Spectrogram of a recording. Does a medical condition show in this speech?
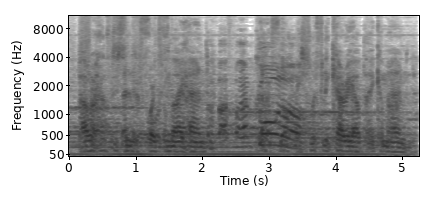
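No.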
